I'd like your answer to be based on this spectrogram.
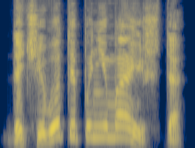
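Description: A man voicing an old woman teahouse keeper in her sixties or more, shrill and scolding. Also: very animated, unhurried, fairly bright tone, no echo.

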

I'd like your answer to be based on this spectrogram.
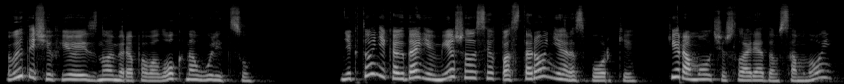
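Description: Woman reading a story aloud. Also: on the high side. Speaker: narrator. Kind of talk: first-person story reading.

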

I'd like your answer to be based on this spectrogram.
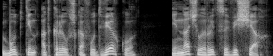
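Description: A man reading a novel aloud as an audiobook narrator, expressive and voicing the dialogue. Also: deep voice, moderate pace, no echo, studio quality. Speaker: audiobook reader. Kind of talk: scripted narration.

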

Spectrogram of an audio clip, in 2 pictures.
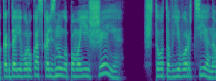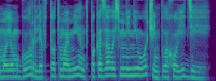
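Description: A woman's voice: medium pitch, dark tone, dry recording. Woman reading an audiobook, dry close sound. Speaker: audiobook narrator. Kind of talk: first-person audiobook narration.

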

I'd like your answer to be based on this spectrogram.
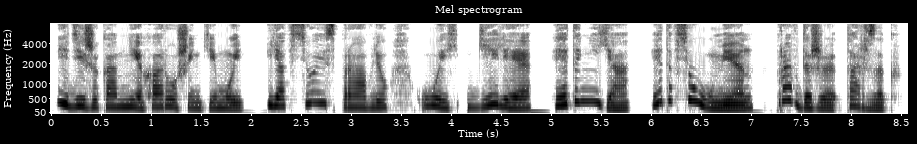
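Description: A gushing young woman in an audiobook fantasy story, voiced by a woman reader, her voice lifted high and eager. She coos and fusses over a beloved cat. The recording is close and dry. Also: sing-song, measured pace, few pauses, a little mellow, no echo. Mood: cooing. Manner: cooing and fussy.

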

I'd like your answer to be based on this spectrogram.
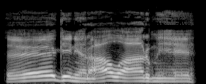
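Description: A slow, low-voiced president who hands down orders with heavy authority, as a man reads him. The voice sits lower than the narrator's own tone and stretches out every phrase. The recording is close and dry. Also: smooth, no echo. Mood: commanding. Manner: slow, low, commanding drawl. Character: slow gruff male president, imperious.

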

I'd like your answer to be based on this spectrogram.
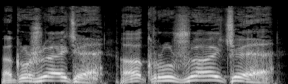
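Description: A man playing a mocking, brutal werewolf bandit leader who talks slowly and sneers. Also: on the high side, very animated, husky, no room sound, studio quality, voice pushed up, heavily acted. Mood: sneering. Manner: slow, sneering, gloating.

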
